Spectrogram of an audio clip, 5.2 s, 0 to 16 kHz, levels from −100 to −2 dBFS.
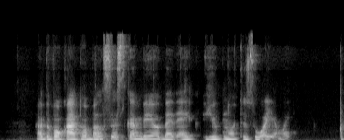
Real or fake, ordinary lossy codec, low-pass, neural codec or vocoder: real; Opus, 24 kbps; 10.8 kHz; none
